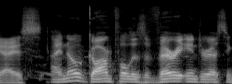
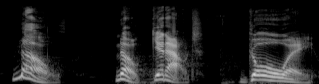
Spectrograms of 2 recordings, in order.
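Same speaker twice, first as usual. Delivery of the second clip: higher, louder, bursts of rejection; mock angry refusal; 4 semitones higher, 5 dB louder than usual. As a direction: send the neighbor packing, hammed-up. Acted grouch rejects neighbor's offer.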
